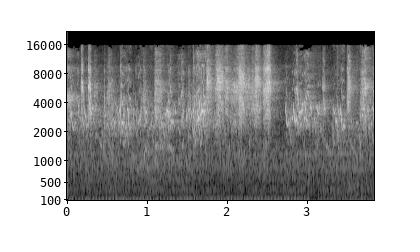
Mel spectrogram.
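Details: Lovebirds twitter and squeak rapidly, high and scratchy, with a louder cluster of calls near the middle and a low hum beneath.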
